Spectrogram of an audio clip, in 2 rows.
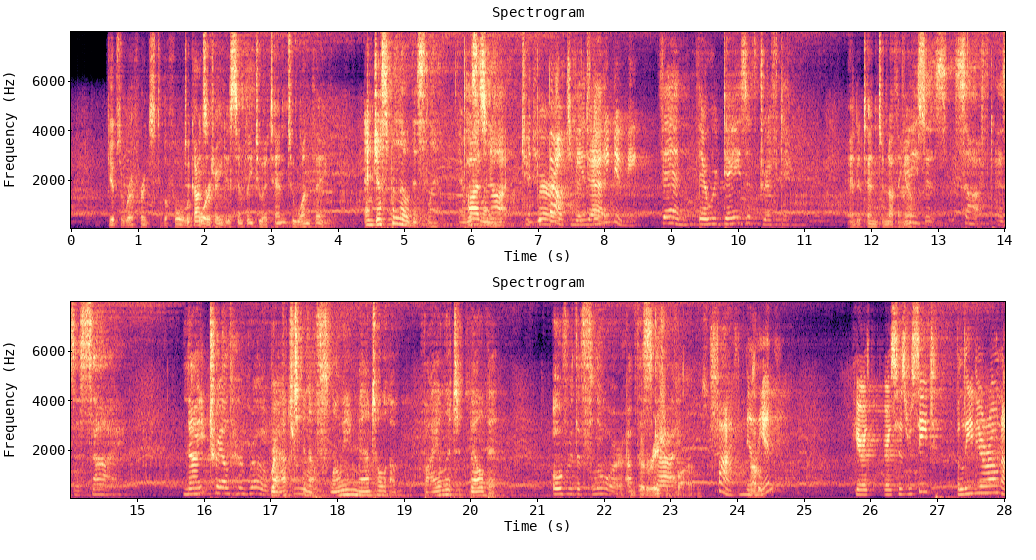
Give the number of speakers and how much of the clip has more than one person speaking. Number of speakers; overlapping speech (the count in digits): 5, about 22%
